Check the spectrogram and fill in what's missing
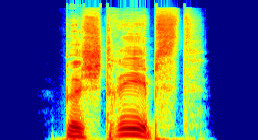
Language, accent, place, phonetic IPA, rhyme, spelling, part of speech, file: German, Germany, Berlin, [bəˈʃtʁeːpst], -eːpst, bestrebst, verb, De-bestrebst.ogg
- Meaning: second-person singular present of bestreben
